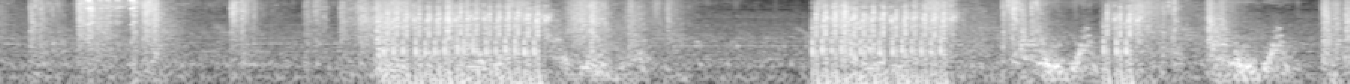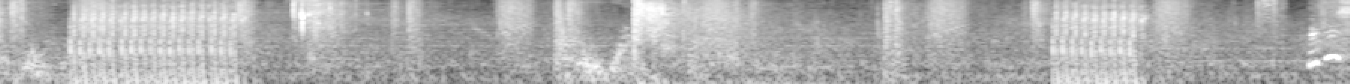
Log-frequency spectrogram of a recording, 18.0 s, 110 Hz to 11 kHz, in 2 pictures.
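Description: Bursts of automatic gunfire in the video game Mass Effect 1, with long rattling volleys aimed at a tank that start and stop repeatedly over a steady game background.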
